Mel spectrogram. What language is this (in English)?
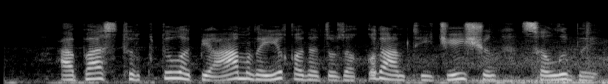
Abkhazian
